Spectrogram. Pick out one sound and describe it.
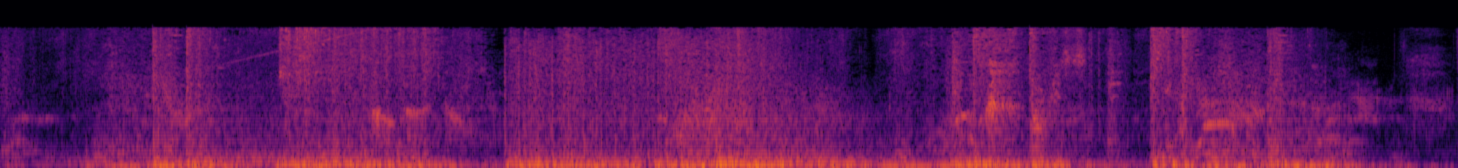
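Explosions boom and crackle in a game battle.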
